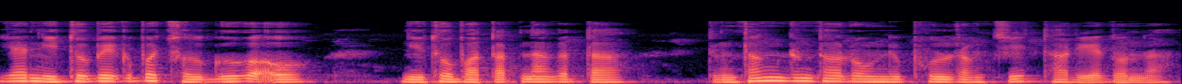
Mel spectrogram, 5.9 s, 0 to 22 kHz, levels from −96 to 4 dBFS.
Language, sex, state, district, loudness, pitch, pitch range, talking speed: Garo, male, Meghalaya, North Garo Hills, -17 LUFS, 120 Hz, 110-130 Hz, 100 wpm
